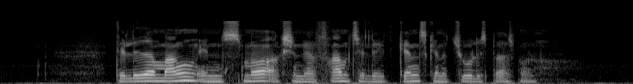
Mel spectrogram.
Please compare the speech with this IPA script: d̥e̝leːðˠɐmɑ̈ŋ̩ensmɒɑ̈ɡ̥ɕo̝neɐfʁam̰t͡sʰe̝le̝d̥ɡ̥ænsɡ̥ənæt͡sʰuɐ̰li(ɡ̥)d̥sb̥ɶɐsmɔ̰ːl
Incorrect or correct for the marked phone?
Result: incorrect: none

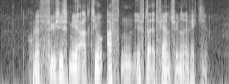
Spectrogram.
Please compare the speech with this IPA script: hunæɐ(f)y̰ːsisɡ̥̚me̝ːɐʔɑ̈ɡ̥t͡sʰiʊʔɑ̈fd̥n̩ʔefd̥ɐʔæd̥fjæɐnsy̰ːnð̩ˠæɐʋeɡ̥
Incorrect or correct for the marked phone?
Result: correct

